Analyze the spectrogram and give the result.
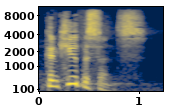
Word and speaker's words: concupiscence: Here's one, concupiscence. I've heard that called all kinds of things. Concupiscence is the pronunciation.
